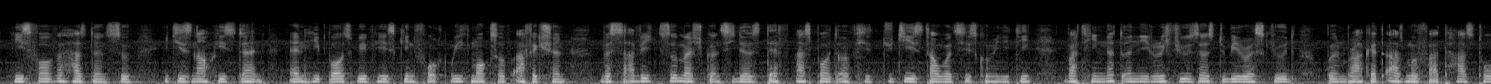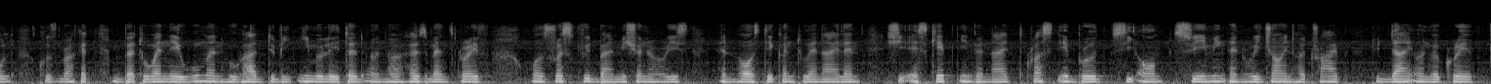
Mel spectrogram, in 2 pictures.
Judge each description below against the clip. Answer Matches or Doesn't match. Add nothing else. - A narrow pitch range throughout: Matches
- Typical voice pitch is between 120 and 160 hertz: Matches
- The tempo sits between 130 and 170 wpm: Doesn't match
